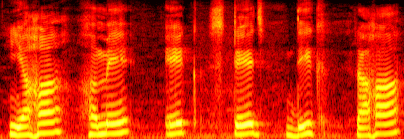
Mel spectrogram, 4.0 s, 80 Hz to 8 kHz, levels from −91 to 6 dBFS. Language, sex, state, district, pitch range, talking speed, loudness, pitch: Hindi, male, Madhya Pradesh, Dhar, 175-210 Hz, 90 wpm, -15 LUFS, 195 Hz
